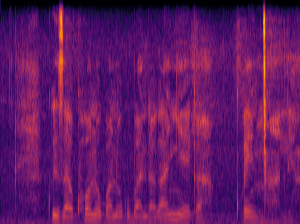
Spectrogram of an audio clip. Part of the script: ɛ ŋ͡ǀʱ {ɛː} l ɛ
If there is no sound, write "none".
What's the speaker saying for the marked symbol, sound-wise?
aː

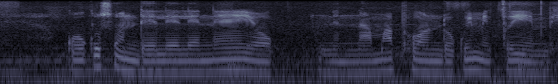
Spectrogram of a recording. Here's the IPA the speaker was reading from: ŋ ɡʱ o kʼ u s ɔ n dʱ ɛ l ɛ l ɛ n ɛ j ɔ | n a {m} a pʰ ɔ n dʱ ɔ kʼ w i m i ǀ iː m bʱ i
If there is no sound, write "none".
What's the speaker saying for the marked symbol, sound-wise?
m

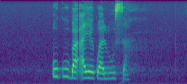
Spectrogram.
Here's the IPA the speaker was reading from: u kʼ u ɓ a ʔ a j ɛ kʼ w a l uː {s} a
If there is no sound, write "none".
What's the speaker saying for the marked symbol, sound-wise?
s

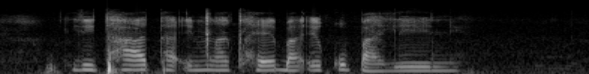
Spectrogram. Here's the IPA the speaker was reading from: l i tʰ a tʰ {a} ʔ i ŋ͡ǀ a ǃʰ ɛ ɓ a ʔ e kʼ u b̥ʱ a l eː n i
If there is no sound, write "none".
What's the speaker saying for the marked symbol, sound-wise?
a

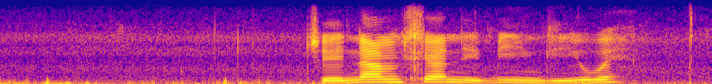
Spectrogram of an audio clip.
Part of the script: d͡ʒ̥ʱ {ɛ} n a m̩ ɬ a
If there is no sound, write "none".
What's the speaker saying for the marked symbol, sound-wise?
ɛ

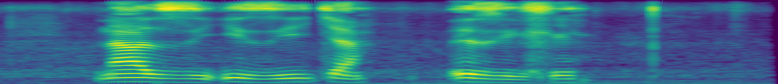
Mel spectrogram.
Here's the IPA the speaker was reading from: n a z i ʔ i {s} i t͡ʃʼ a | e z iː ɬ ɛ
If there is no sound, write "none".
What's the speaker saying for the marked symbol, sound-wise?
z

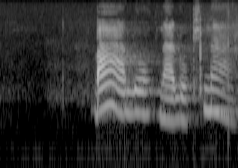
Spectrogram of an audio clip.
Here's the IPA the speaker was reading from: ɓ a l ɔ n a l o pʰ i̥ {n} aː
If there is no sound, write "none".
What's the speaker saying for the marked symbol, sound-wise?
n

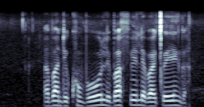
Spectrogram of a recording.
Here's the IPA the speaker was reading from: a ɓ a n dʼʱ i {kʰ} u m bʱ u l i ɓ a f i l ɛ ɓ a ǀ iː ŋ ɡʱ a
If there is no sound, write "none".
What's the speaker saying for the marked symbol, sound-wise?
kʰ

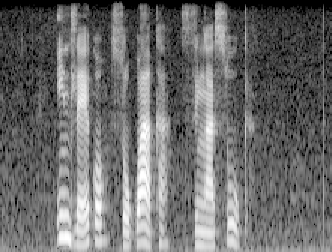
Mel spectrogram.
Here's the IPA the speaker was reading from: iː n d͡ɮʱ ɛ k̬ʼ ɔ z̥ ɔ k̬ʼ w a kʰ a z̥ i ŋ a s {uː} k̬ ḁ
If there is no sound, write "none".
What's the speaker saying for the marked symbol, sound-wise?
uː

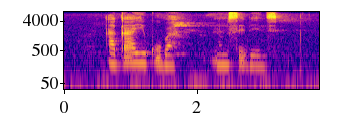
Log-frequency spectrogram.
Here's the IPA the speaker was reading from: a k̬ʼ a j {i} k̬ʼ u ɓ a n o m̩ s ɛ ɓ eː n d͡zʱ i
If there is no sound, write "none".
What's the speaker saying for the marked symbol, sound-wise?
i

